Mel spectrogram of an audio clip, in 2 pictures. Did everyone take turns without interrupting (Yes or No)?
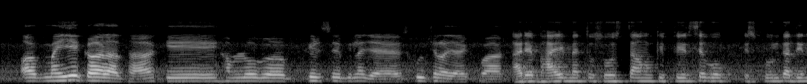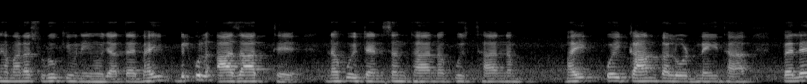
Yes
